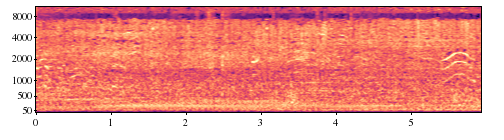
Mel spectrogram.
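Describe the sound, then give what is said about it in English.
Amphibious military vehicles move toward the island near Xiamen, making a continuous loud engine roar with a steady low drone and broad rushing noise that stays level throughout. “here's a quick video from WeChat showing that amphibious vehicles are on the move to the island that you just saw, Xiamen.”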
